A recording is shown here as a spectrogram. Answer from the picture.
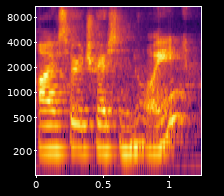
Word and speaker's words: isotretinoin: my experiences of accutane I think the correct pronunciation of the actual drug term is isotretinoin I'm currently on my last five days of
